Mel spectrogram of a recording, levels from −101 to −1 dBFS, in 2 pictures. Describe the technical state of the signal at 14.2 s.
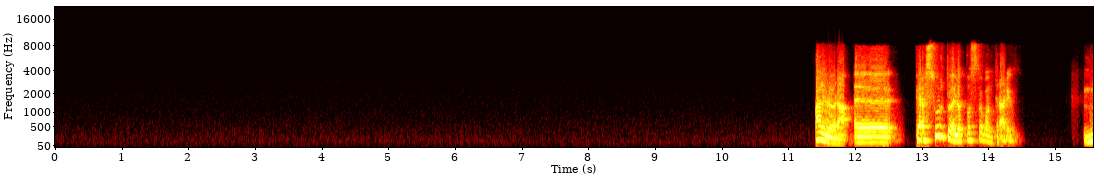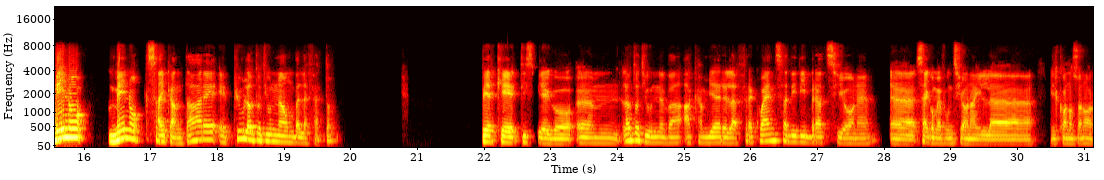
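Right around 14.2 s there's a burst of harsh, crackly distortion from about 14.17 to 14.24 s, and it sounds like microphone overload. The likely cause is input gain set too high, so the loudest peak pushed roughly 7 dB past the converter's ceiling and got its tops sheared flat. Around one sample in twenty is clipped, which is what gives that gritty edge. It rides on top of the call audio's 8 kHz band limit.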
